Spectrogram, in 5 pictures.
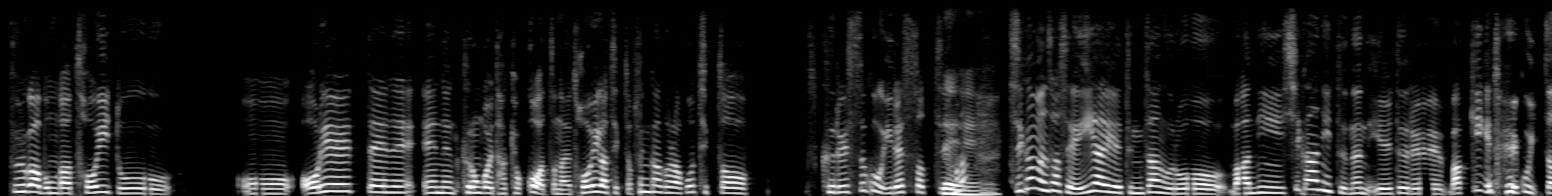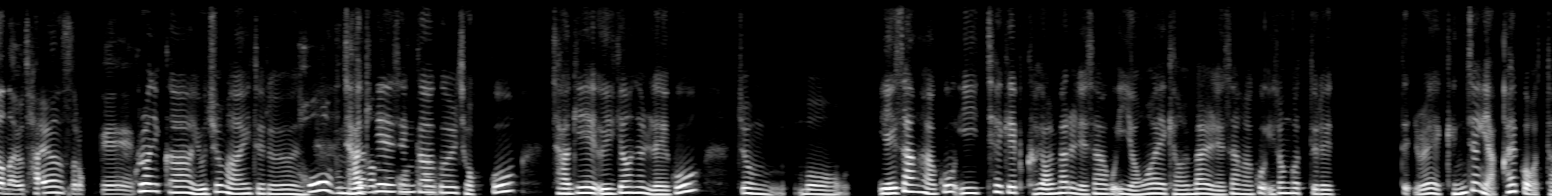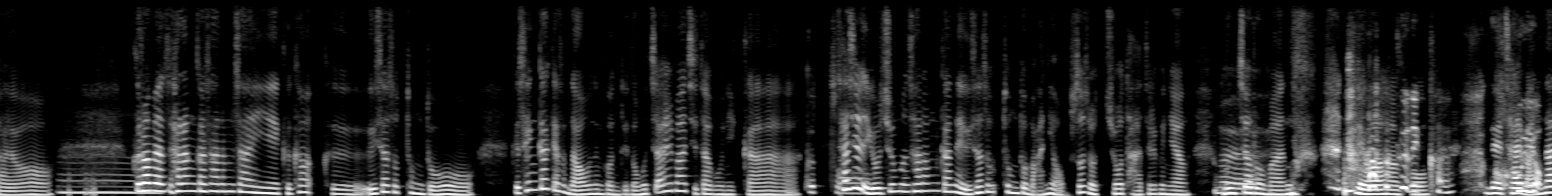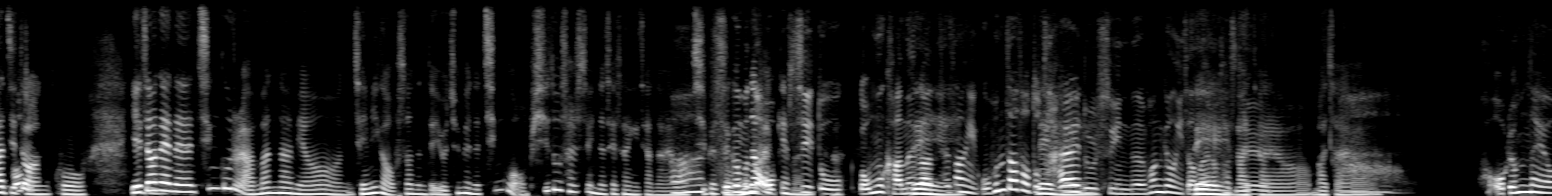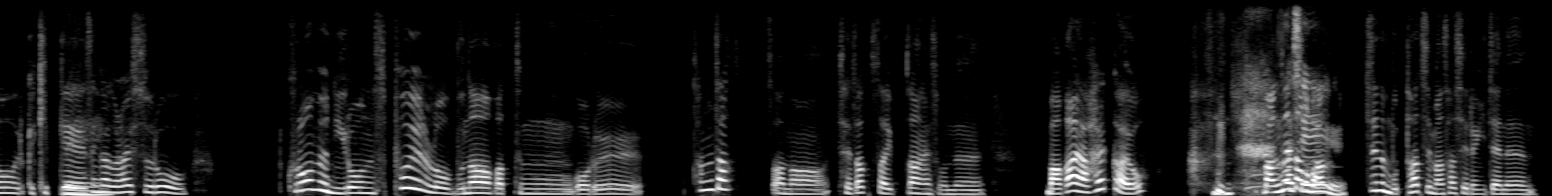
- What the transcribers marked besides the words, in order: other background noise; laughing while speaking: "되고"; drawn out: "음"; laugh; laughing while speaking: "그니까요. 거의 없어졌죠"; laugh; inhale; tapping; in English: "spoiler"; laugh
- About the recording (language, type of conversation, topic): Korean, podcast, 스포일러 문화가 시청 경험을 어떻게 바꿀까요?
